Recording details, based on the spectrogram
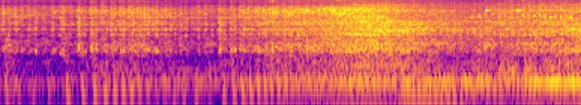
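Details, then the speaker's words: Newly bought Honda Vario scooter with a rough noise from the CVT area: clattery idle with a rattle about four times a second; the clutch lining drags instead of freewheeling and is the source of the noise. "ya kampas Ganda ini tidak bebas motornya teman-teman ini Seharusnya dalam keadaan lolos ya Nah ini Ini dia terhambat ya"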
